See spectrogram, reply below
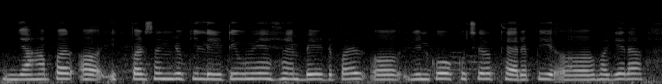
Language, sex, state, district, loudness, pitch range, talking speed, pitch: Hindi, female, Chhattisgarh, Kabirdham, -28 LUFS, 230-255 Hz, 165 wpm, 245 Hz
